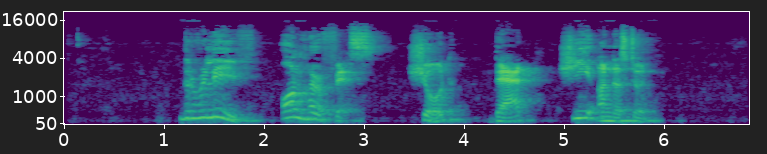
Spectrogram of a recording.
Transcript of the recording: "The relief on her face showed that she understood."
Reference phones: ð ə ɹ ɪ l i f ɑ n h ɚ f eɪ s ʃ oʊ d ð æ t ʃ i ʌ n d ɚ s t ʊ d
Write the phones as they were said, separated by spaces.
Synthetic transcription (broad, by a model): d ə ɹ ɪ l i f ɑ n h ɚ f eɪ s ʃ oʊ d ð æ t ʃ i ʌ n d ɚ s t ʊ d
